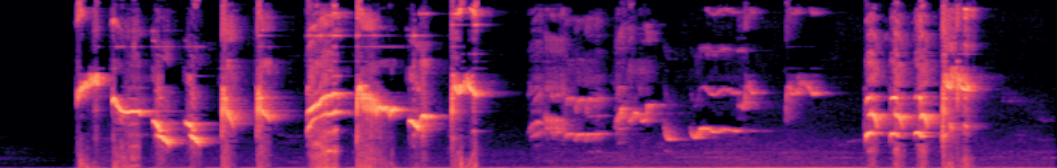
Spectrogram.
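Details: A champion thrush's song, recorded to tutor other thrushes, opens with a quick run of loud piercing whistles and chips, eases into quieter thin warbling notes, then closes with another emphatic burst.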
